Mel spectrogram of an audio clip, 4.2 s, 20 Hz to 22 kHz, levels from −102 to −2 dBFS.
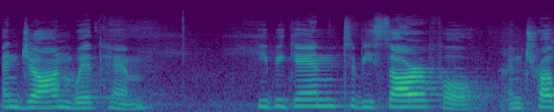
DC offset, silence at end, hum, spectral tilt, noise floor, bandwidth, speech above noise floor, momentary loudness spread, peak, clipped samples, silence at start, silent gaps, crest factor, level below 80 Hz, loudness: under 0.1%; 0 s; none; -4 dB/octave; -70 dBFS; 13 kHz; 28 dB; 17 LU; -22 dBFS; under 0.1%; 0 s; none; 22 dB; -80 dBFS; -41 LUFS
